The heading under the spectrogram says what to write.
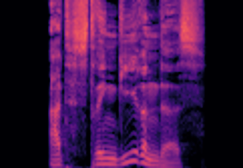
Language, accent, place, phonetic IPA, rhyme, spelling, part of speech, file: German, Germany, Berlin, [atstʁɪŋˈɡiːʁəndəs], -iːʁəndəs, adstringierendes, adjective, De-adstringierendes.ogg
- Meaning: strong/mixed nominative/accusative neuter singular of adstringierend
